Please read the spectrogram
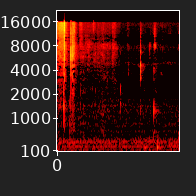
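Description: Faint plastic rustle of a trading card being slid into a clear penny sleeve, with a few soft crinkles in the first half second and a light tick near the end.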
